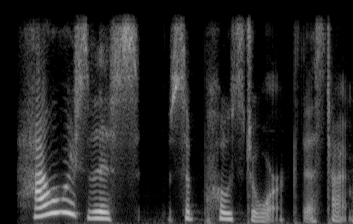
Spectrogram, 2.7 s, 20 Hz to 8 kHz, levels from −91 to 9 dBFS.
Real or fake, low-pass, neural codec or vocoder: fake; 7.2 kHz; codec, 24 kHz, 0.9 kbps, WavTokenizer, small release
